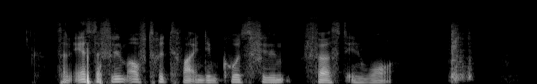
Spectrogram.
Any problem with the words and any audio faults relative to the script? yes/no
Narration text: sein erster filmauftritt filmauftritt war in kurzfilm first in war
yes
